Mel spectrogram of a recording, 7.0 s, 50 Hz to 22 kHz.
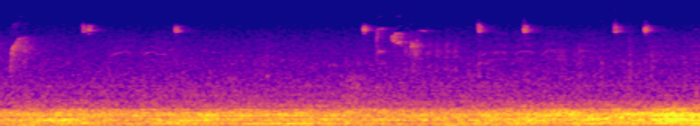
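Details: Black-faced bunting (Emberiza spodocephala) giving its ground call in December 2014: thin, high 'tsip' notes at irregular intervals, roughly every half second to a second, over a steady low rumble.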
